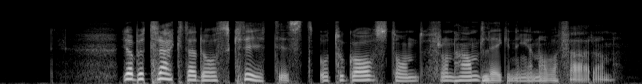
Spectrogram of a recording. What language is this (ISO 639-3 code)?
swe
